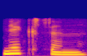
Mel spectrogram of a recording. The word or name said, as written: Nixon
